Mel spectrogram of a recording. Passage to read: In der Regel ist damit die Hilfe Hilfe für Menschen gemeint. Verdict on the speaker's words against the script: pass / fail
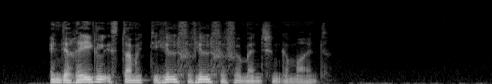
pass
